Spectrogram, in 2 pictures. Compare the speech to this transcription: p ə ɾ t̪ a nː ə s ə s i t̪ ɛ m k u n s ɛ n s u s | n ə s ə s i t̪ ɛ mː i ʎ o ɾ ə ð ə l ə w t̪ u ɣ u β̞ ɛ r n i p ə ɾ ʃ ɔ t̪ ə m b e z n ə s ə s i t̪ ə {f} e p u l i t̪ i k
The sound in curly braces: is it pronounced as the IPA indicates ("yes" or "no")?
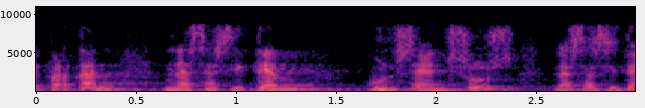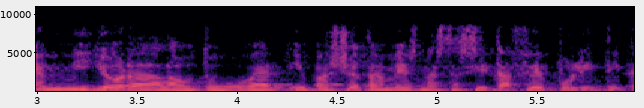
yes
